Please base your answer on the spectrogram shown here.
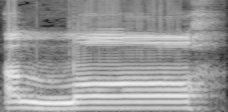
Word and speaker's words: আল্লাহ: জানবো আল্লাহ শব্দের ব্যবহার যখন আল্লাহ শব্দের পূর্বে জবর বা পেশ থাকবে তখন আল্লাহ শব্দের উচ্চারণ মোটা করে পড়তে হবে যেমন আল্লাহ রাসূলুল্লাহ সাল্লাল্লাহু আলাইহি ওয়াসাল্লাম আল্লাহ শব্দের পূর্বে যখন জের থাকবে তখন পাতলা করে পড়তে হবে যেমন বিল্লাহ এখন আমরা জানবো র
